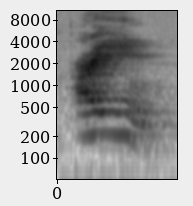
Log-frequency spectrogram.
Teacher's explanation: வாத் தா இது வந்து வா இது தா இது வந்து வா புள்ளி வச்ச பிறகு வாங்க வாய் பாருங்க வா இதுக்கப்புறம் அடுத்த எழுத்து வந்து ஐன் ஐன்னு சொல்லுவாங்க ஐன்னா ஒரு ஏறக்குறைய ஆனா மாதிரிதான் ஆனா ஐன் தொண்டையில இருந்து உச்சரிக்கணும் · ஐன்னா ஒரு ஏறக்குறைய ஆனா மாதிரி தான். ஆனால் ஐன் தொண்டையிலேருந்து உச்சரிக்கணும்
